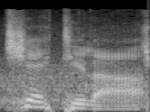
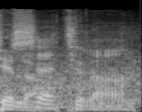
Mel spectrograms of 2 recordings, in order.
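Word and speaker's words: Cetilar: See, if we were Italian, we'd remember to pronounce it Cetila, not Setila.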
